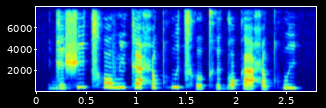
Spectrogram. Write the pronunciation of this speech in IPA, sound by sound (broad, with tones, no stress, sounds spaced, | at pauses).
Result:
ɡ e˩ ʃ i˥ t͡sʰ ɔ˥ v ĩ˥ k æ˥ ħ ʊ˥ kʷʰ i˥ t͡sʰ ɤ˩ kʰ ɘ˩ ɡ ɔ˥ k a˩ ħ ɤ˩ kʷʰ i˥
